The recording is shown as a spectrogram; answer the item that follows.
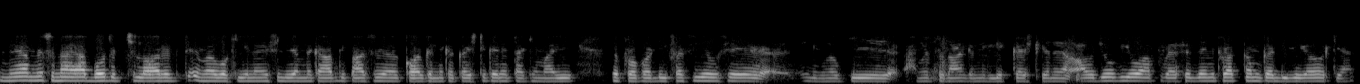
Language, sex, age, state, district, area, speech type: Hindi, male, 18-30, Uttar Pradesh, Prayagraj, urban, conversation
